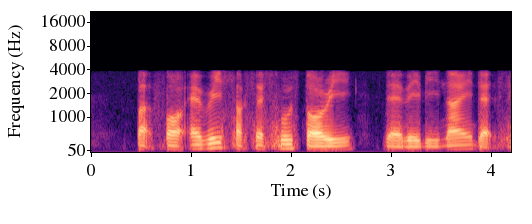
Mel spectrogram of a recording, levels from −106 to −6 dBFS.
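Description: The speech has passed through an AMR narrowband mobile codec, the AMR-NB coder used on 2G and 3G calls. The codec runs at 8 kHz and rebuilds the voice from a vocal-tract model excited by a few pulses per subframe, so nothing above 4 kHz survives. The codec damage is plainly audible: a muffled, band-limited, buzzy and synthetic tone. The degree of coarseness fits a mid-rate mode of around 10 kbps. At about 0.88 to 0.93 s there are lost AMR speech frames. Radio errors corrupted the speech data, and the missing stretch fits about two 20 ms frames, roughly 40 ms. The decoder covered the gap by repeating the last good pitch and vocal-tract settings at reduced gain. This is heard as a brief dip with a warbly smear before the voice resumes, momentarily weak or rough.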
